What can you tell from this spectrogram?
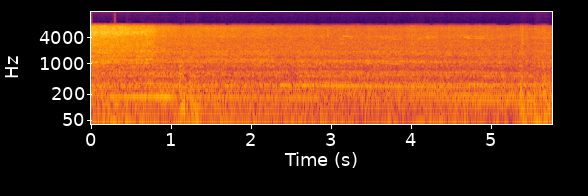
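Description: Steady low droning hum under the road noise as the car cruises, holding pitch with speed; sounds like a worn bearing.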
